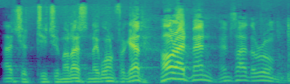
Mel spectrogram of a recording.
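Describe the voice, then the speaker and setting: An actor playing a hard, suspicious military lieutenant in 1950s radio drama, commanding and quick to bark orders. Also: male voice, mid-range voice, lively intonation, long reverb tail, loud music behind the voice, natural voice.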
